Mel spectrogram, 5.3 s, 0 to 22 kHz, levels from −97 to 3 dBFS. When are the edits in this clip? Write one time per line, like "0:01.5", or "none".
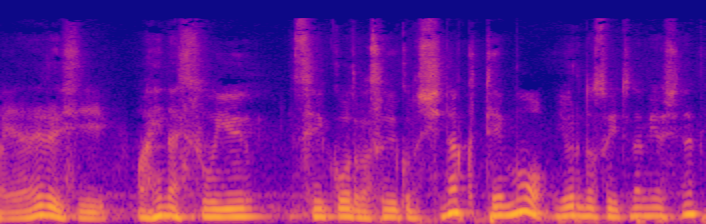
0:00.9
0:02.2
